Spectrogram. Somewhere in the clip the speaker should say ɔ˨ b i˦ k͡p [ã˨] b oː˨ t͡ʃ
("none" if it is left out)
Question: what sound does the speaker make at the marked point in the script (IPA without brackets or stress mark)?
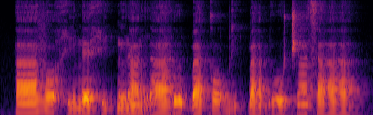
a˨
